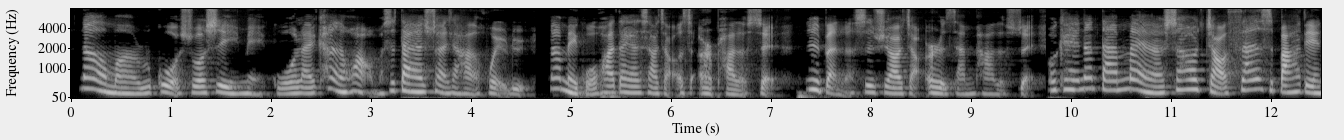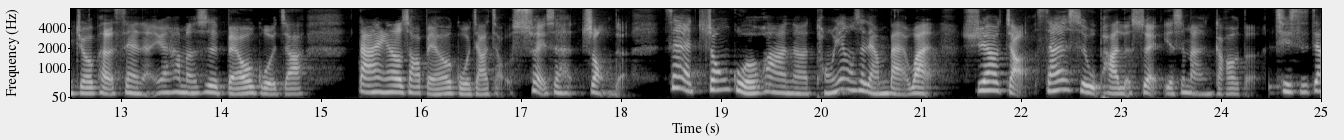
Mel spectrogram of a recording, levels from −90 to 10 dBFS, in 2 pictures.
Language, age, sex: Chinese, 20-39, female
